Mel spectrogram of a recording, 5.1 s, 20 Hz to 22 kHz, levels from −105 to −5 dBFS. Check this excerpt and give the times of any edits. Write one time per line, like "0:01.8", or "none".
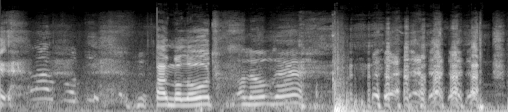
0:01.6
